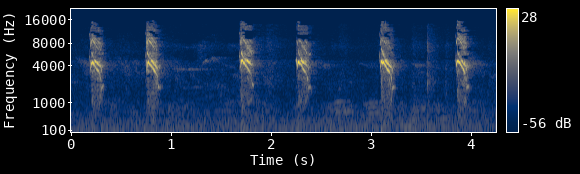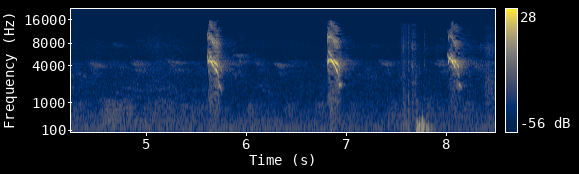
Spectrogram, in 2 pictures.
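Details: Morning kemrecek chatter of a streaked weaver, used as a lure for weavers: crisp high chips in loose bursts, sometimes two close together, over a quiet background with one faint low thump.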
